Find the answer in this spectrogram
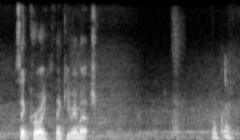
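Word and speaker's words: Sainte-Croix: So, Pedro, how do you pronounce this track properly? Say... Santa Croix. St. Croix, thank you very much.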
